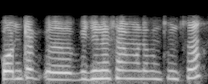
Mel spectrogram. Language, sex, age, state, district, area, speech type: Marathi, female, 60+, Maharashtra, Nagpur, urban, conversation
